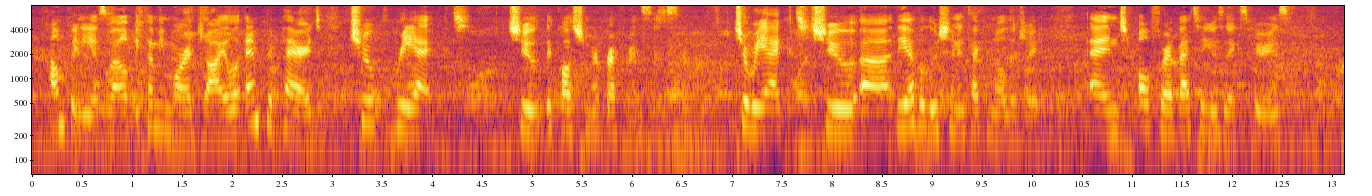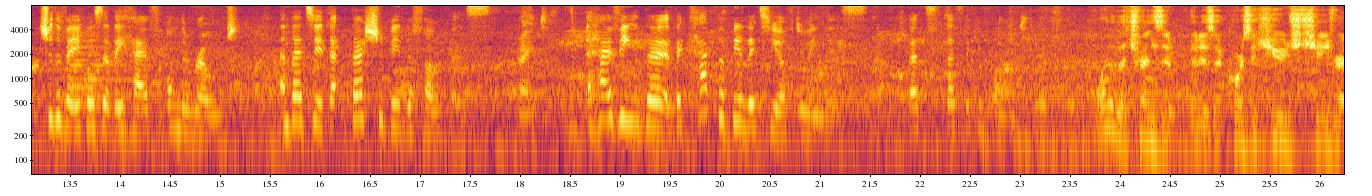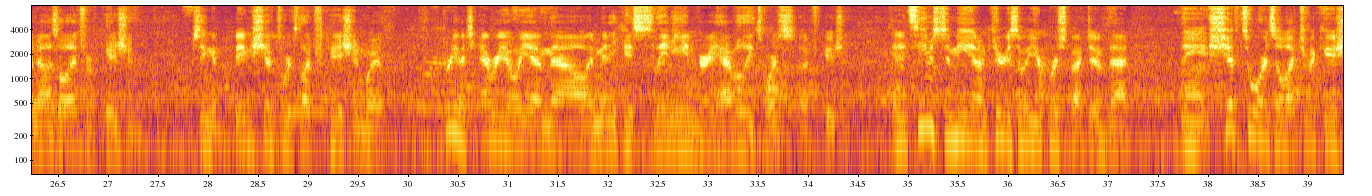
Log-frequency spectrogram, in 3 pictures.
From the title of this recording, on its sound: Live from AutoTech: Detroit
